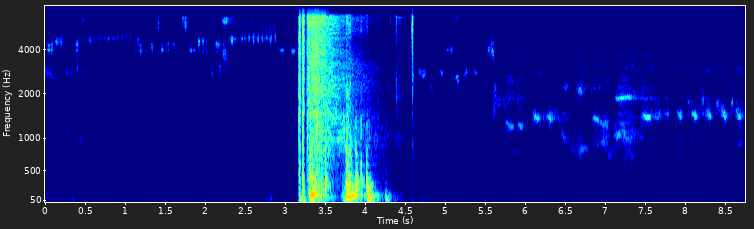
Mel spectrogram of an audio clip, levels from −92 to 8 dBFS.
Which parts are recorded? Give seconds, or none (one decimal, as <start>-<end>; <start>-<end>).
3.8-4.4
